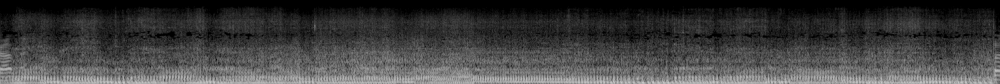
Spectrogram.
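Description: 2017 KTM 450 XC-F's single-cylinder four-stroke engine running steadily while the dirt bike is ridden, its pitch rising and falling a little with the throttle.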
